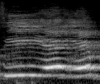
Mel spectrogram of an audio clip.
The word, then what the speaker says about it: calf: তারপরে দেখো কাপ CALF, এল এর উচ্চারণটা হবে না, শুধু CAF বলবো।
